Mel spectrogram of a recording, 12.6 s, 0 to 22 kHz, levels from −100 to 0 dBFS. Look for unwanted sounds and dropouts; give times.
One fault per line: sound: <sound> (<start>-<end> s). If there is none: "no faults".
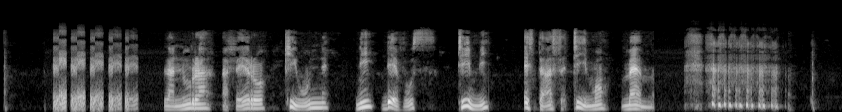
sound: laugh (0.8-2.1 s)
sound: laugh (10.3-11.8 s)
